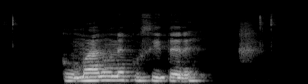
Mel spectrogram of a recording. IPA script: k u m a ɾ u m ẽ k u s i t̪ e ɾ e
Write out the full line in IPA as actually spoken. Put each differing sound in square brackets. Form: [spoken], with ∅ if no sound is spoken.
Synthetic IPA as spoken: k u m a ɾ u [n] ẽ k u s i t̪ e ɾ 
